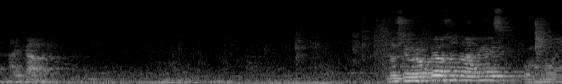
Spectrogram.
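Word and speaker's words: الجبر: Le llamaban el cálculo, pero en árabe se pronuncia al-gabr.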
